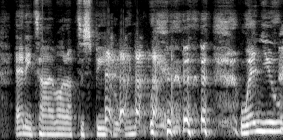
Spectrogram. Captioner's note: laughter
